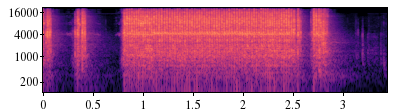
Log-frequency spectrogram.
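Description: Loud whirring burst of a power tool tightening the harmonic balancer bolt on a 1999-2004 Jeep Grand Cherokee 4.7L V8, a short blip followed by a sustained two-second run, then another brief burst.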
